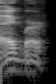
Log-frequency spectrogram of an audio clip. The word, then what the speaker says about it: Egbert: Essence to Egbert. Egbert? What? No, like the French pronunciation.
